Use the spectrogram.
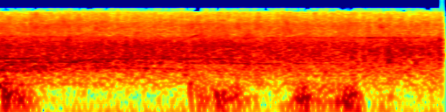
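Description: An audience breaks into steady applause for those who attended the convention, a dense wash of many hands clapping at a constant, fairly loud level throughout, with no speech over it.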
